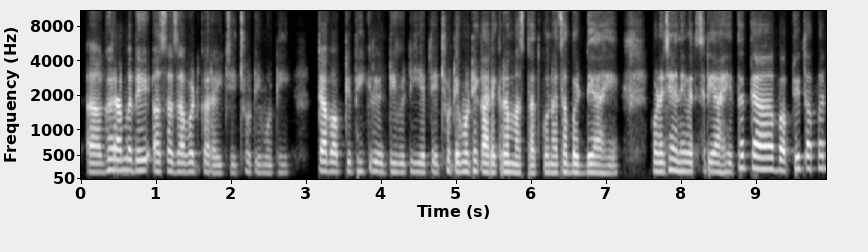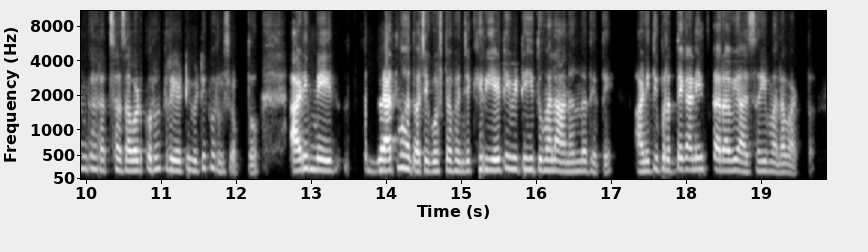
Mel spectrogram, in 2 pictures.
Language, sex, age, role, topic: Marathi, female, 30-34, guest, दिवसभरातील साध्या गोष्टींमधून तुम्ही सर्जनशीलता कशी मिळवता?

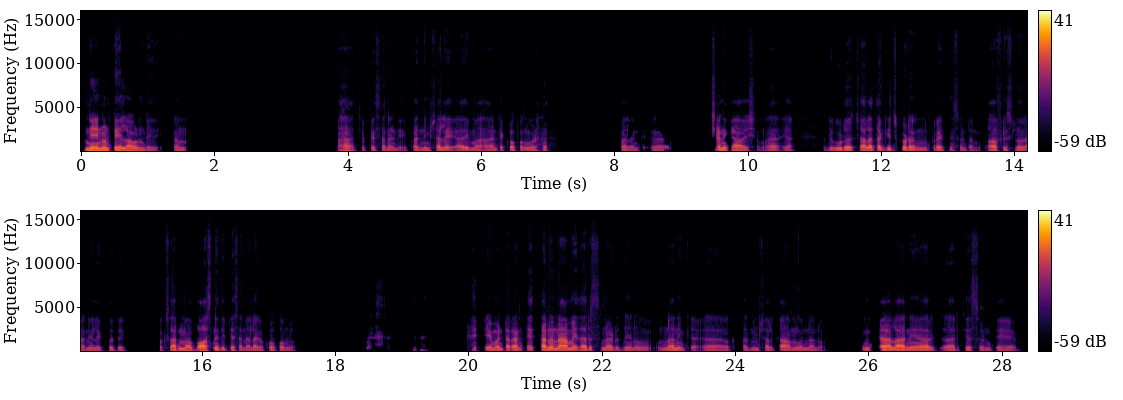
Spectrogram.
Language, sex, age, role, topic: Telugu, male, 25-29, guest, వ్యక్తిగత స్థలం, సామూహిక స్థలం మధ్య సరిహద్దును ఎలా నిర్ణయించి పాటిస్తారు?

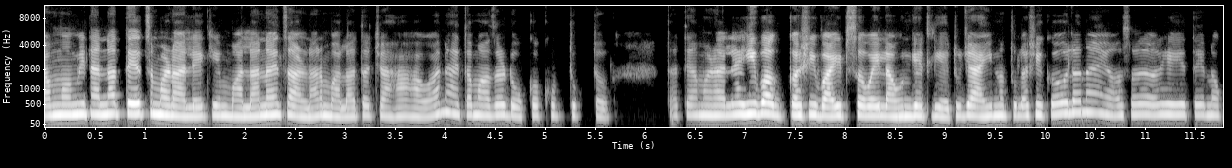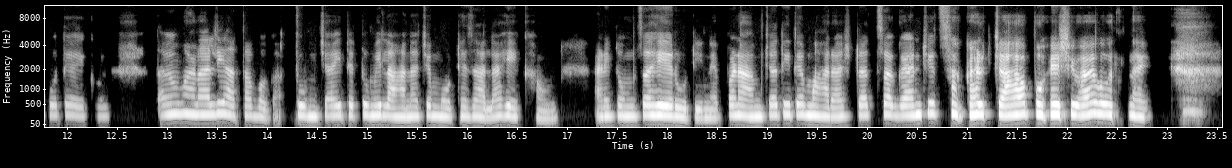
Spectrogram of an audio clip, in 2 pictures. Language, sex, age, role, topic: Marathi, female, 45-49, guest, सासऱ्यांसोबत नाती कशी सांभाळावीत?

